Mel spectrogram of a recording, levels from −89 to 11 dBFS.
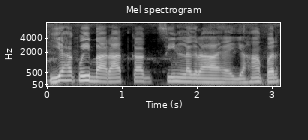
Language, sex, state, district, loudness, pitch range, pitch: Hindi, male, Madhya Pradesh, Katni, -16 LUFS, 135-155 Hz, 145 Hz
